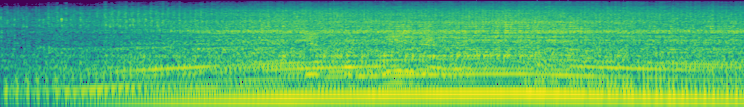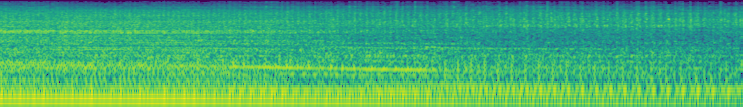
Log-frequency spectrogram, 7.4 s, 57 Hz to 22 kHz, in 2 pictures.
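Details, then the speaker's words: Cold 1970 Honda CL100 single, about 11,000 miles, freshly freed from seizure, on partial choke and a little smoky: revs up and sags with throttle blips, uneven beat, barely hanging on; owner suspects an air leak. "it I need a little bit is that it it's we're a little Smokey here oh but that's to be expected"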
